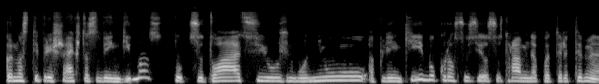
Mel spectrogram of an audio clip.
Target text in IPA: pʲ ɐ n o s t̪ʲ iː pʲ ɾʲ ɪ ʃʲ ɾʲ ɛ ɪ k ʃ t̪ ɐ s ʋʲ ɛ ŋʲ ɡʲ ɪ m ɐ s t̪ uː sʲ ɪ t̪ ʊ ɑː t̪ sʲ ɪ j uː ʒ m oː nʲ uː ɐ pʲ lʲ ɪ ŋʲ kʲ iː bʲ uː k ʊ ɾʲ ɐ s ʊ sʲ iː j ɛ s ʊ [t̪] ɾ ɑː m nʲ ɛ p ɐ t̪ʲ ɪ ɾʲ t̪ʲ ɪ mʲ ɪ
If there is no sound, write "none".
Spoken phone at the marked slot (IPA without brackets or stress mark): t̪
